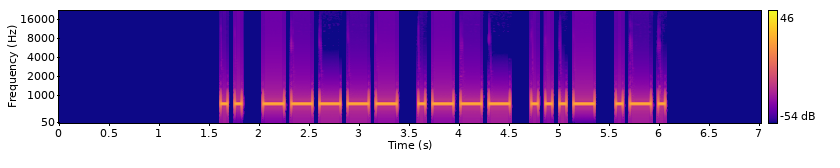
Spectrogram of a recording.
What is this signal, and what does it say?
Morse code, heard as a keyed tone, about 17 wpm, 700 Hz. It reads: I0JVR
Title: DXCC-100 Call Signs - 5 Characters - Repeated 3x - 17wpm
